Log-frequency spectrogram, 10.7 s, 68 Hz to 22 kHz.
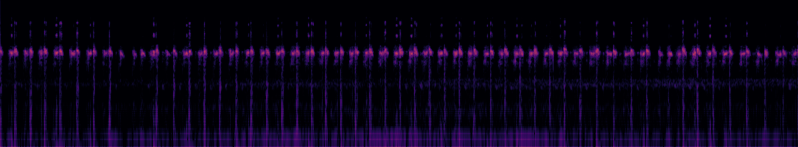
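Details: A pair of owls bonding in their nest box, recorded May 9, 2011; continuous rhythmic series of short, bright chirps at about two and a half per second, unbroken for the whole stretch, soft low hum behind.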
